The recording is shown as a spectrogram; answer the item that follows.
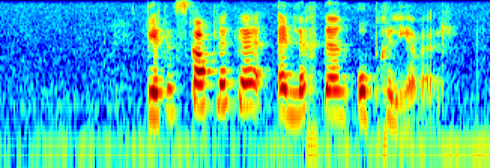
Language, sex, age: Afrikaans, female, 19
